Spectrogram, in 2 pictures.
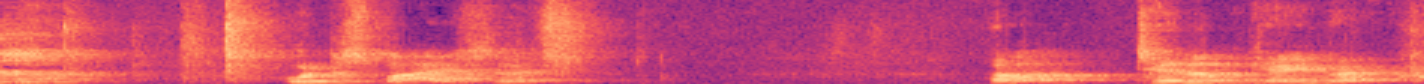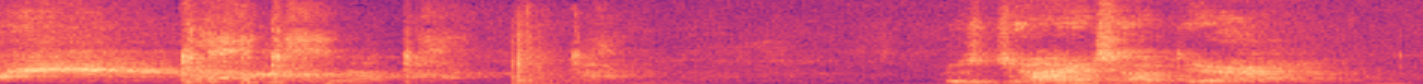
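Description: A middle-aged man speaks with animation into a microphone in a reverberant hall.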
